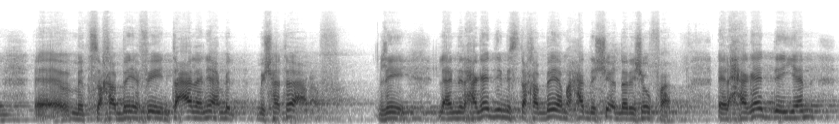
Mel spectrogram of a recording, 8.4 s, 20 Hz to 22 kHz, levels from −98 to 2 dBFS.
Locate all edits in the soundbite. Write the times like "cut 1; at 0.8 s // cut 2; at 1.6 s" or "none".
none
